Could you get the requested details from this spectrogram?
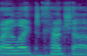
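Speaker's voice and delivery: ordinary talk, nothing marked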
